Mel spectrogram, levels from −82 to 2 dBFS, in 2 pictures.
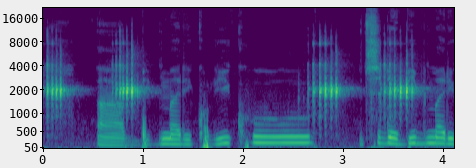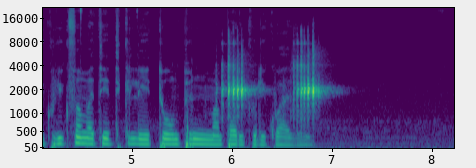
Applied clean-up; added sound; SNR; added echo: none; Wood / Percussion / Frog; -3 dB; none.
